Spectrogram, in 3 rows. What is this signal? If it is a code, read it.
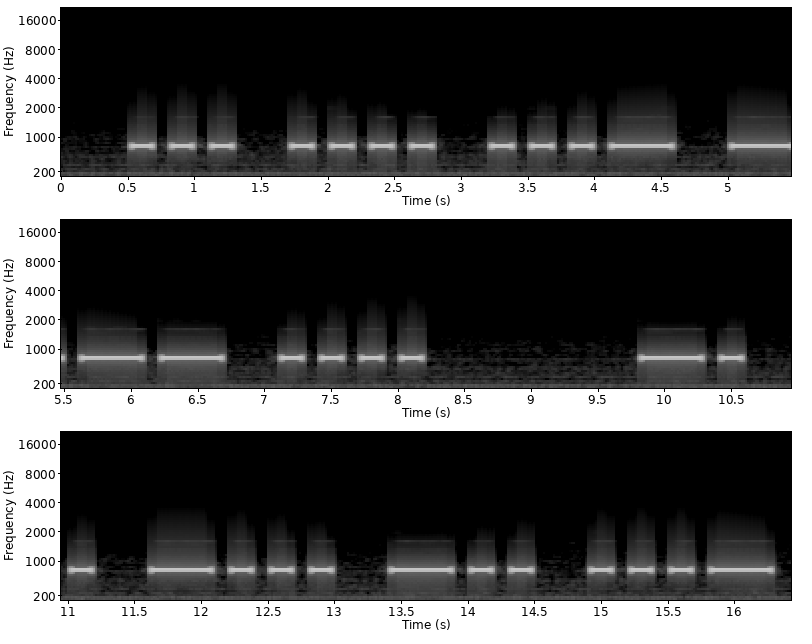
Morse code, heard as a keyed tone, about 8 wpm, 800 Hz. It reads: SHVOH NEBDV
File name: telegrafia / i2tfj / Lez4 35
